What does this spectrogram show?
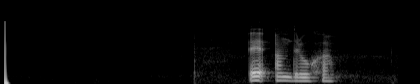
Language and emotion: Russian, neutral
